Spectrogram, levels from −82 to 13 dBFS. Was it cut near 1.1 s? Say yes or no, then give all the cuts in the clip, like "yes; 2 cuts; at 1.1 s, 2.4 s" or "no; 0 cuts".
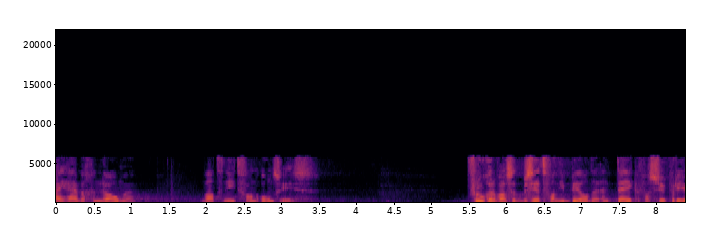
no; 0 cuts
